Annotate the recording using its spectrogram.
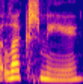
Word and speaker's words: Lakshmi: I said, I think I brought India into my field because of Lakshmi. Is that how you say it? – Lakshmi.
